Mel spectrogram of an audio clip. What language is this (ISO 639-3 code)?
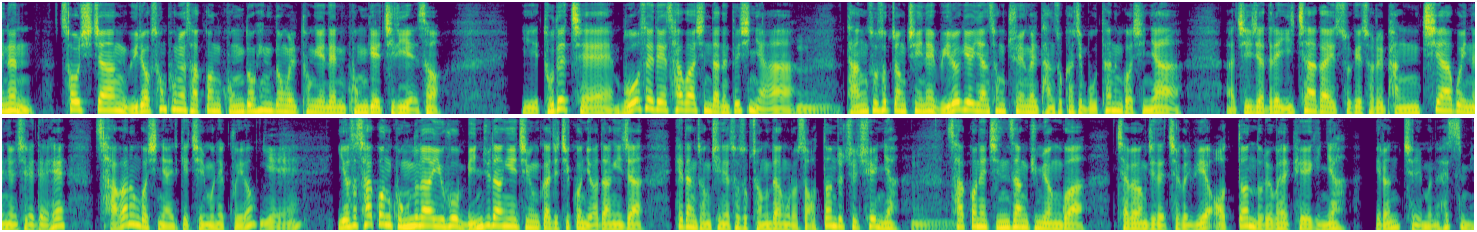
kor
